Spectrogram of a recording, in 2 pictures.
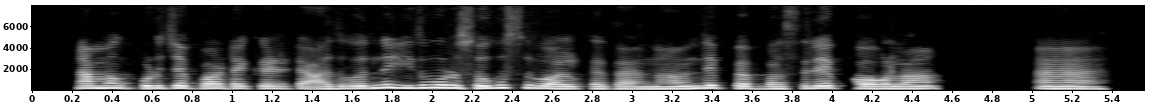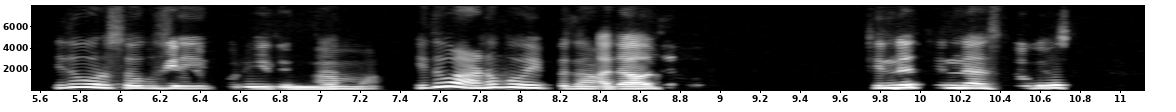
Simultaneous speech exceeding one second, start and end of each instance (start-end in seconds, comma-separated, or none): none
